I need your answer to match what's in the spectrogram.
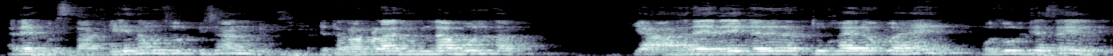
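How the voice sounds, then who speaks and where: A man's voice: high voice, fast, a crowd in the background. A man, an Islamic cleric, explaining a religious point in an emphatic, rhetorical way, putting repeated questions to a listener. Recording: echoey room, distant mic, faint ambience.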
